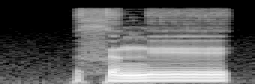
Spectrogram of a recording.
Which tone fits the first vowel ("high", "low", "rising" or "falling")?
low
